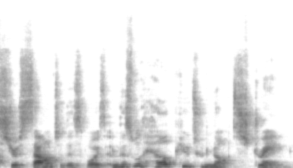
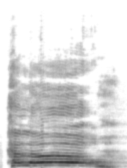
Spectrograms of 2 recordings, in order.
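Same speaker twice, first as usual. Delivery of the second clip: yelled hello, higher and much louder; strained yell; 9 semitones higher, 14 dB louder than usual. Shown as a demonstration. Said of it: "then you're yelling and you're straining".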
